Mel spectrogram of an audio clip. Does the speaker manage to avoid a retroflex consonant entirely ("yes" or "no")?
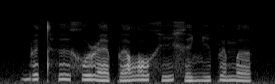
no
